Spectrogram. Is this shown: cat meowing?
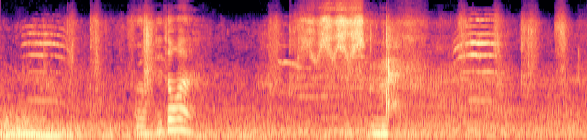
yes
